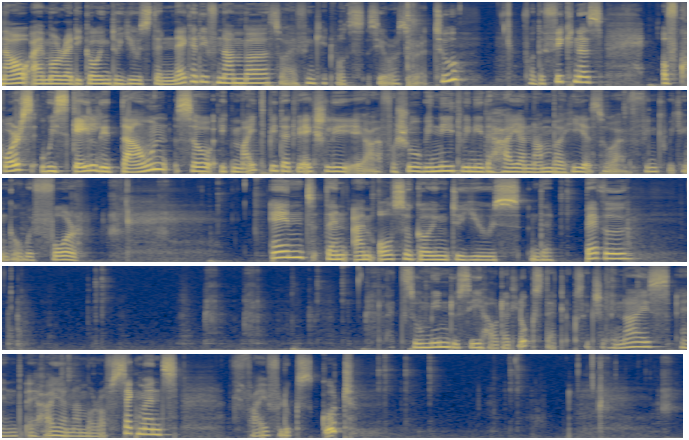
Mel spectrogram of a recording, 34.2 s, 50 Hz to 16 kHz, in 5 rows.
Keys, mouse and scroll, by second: 1.9 Right, 2.1 Right, 6.1-6.5 scroll up 2, 6.8 shift+middle click, 7.5-8.3 scroll up 8, 9.0 shift+middle click, 9.5 scroll up 2, 10.8 click, 14.4-15.3 scroll down 15, 15.8 shift+middle click, 17.4 click, 21.5 click, 22.6-23.7 scroll up 7, 23.7 shift+middle click, 24.2 scroll up 2, 24.8 shift+middle click, 26.6 click, 31.2 click, 33.3-34.2 scroll down 12.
